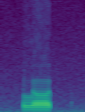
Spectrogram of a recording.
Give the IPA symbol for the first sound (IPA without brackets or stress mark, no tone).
l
